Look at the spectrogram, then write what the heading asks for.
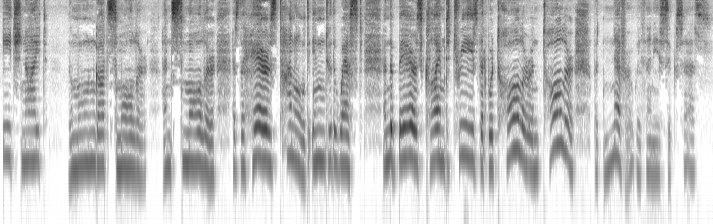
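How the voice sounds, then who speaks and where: A woman reading a rhyming picture book expressively, with dramatic delivery that dips into hushed tones. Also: mid-range voice, slow pace. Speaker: author and narrator.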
